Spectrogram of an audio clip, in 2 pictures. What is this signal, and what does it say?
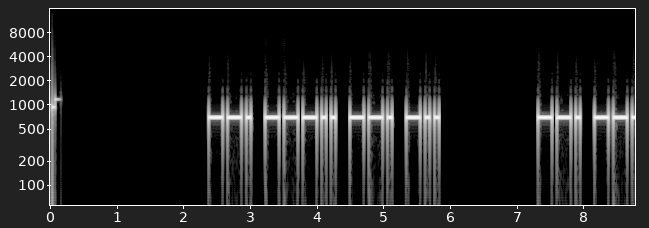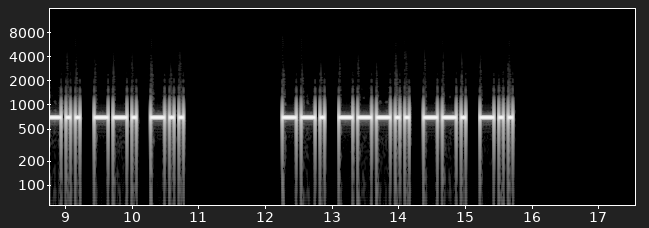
Morse code, heard as a keyed tone, about 17 wpm, 700 Hz. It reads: G8GD G8GD G8GD
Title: DXCC-100 Call Signs - 4 Characters - Repeated 3x - 17wpm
